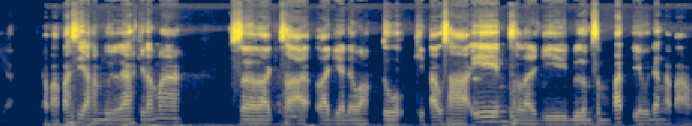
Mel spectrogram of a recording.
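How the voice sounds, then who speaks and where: A fairly low-pitched man with a Batam accent, bright and sharp in tone, ordinary pitch variation, and big swings in loudness. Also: moderate pace. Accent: Batam accent noticeable. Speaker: podcast guest. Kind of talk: casual chat.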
